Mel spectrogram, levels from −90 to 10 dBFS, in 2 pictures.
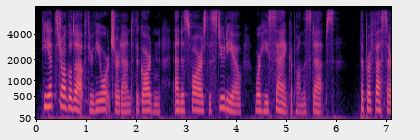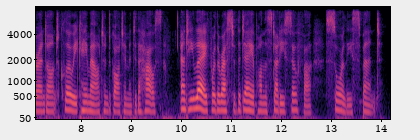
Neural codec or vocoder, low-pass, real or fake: none; 7.2 kHz; real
